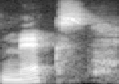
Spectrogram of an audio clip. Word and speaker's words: Mx: isn't Mr or Mrs it's spelled MX it's pronounced mix it works with every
